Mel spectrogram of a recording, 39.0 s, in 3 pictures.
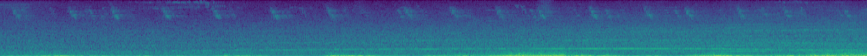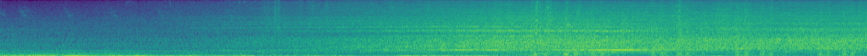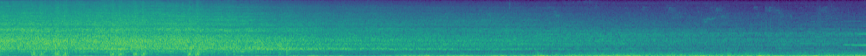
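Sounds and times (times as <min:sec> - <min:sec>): train wheels clattering over rails: 0:17.0 - 0:29.7.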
